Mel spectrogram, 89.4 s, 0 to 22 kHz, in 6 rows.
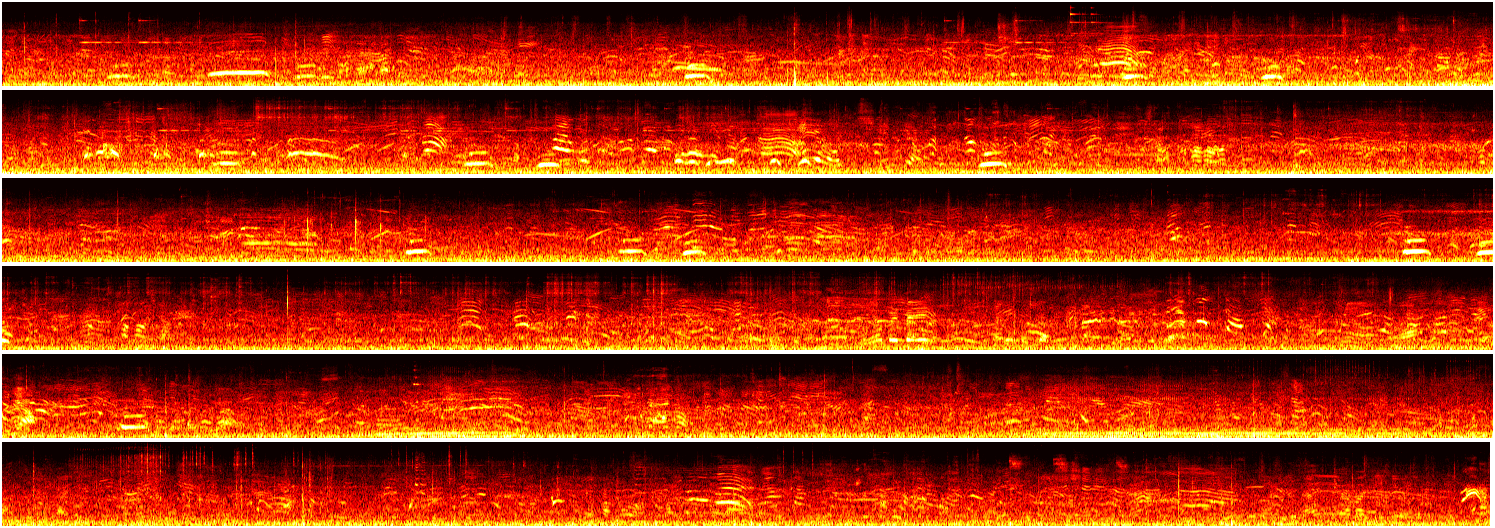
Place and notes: Erchong Floodway, New Taipei City - Holiday in the Park
Dog, kids, basketball, Aircraft flying through, Rode NT4+Zoom H4n
New Taipei City, Taiwan, 12 February 2012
